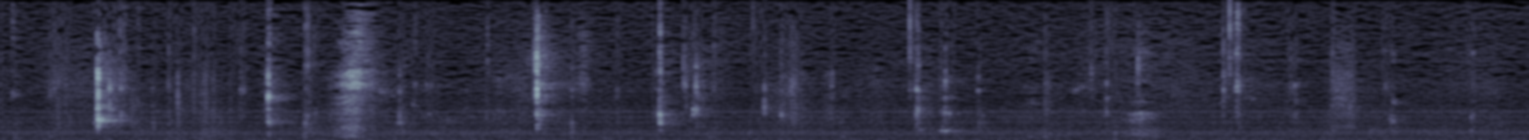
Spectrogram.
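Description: Soft chewing and mouth sounds of people eating chocolate-cookie ice cream sandwiches: scattered small clicks and smacks, a few a second at most.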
